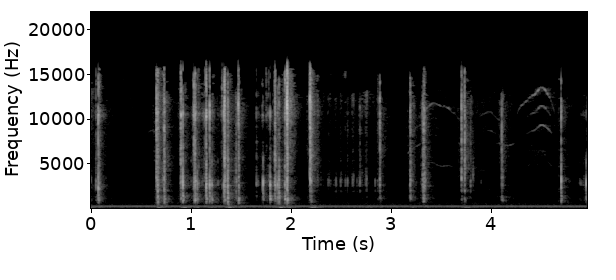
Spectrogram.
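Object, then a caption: Plastic mechanical computer keyboard. A white plastic mechanical computer keyboard is typed on with the fingertips of both hands, giving bright, sharp clicks that tumble in quick uneven bursts during the first half and then thin out to scattered single keystrokes. A steady low hum runs underneath throughout.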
